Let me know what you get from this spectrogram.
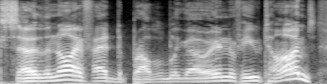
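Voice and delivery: put-on slow, slurred English drunk; a drunk Englishman rambling; drunk English accent. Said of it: "grab bag of English accents".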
